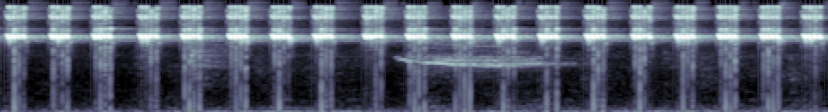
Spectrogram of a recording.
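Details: A cricket chirps in a shrill, regular rhythm, roughly four pulses each second, in a genuine recording for teaching songbirds. A single faint descending bird whistle passes midway.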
